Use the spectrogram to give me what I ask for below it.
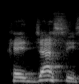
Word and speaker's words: Hejazi: Estamos efectivamente con Navid Hejazi, si lo estoy pronunciando bien, Navid.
